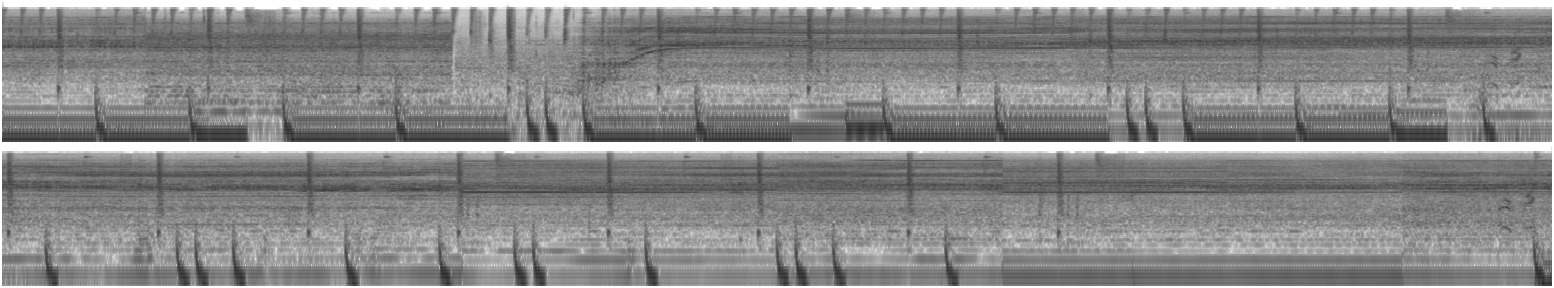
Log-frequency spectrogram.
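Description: Dual-action car polisher running with a microfiber pad, making the first cutting pass on freshly wet-sanded black paint; its motor whine rises and settles about six seconds in, then holds steady. Background music with a heavy bass line plays throughout.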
